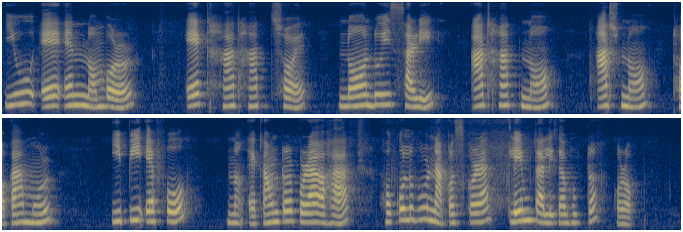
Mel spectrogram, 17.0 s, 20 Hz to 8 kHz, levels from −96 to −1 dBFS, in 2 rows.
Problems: constant background noise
